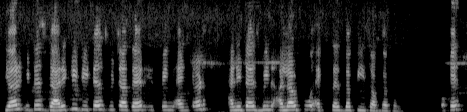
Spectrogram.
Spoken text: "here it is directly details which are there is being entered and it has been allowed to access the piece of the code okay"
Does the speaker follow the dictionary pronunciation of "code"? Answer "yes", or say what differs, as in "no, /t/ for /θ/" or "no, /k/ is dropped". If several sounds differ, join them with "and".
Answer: no, /d/ is dropped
